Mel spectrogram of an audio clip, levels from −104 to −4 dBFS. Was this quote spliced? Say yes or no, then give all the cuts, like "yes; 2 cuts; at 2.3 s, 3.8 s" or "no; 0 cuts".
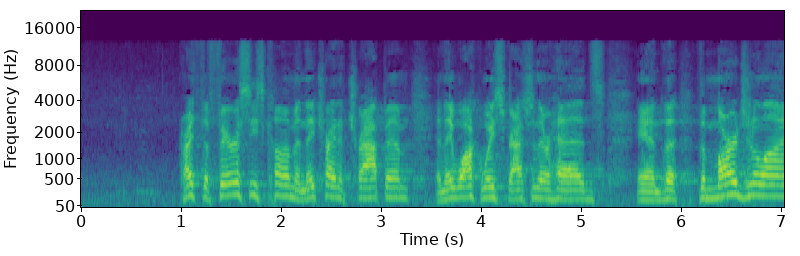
yes; 1 cut; at 5.8 s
